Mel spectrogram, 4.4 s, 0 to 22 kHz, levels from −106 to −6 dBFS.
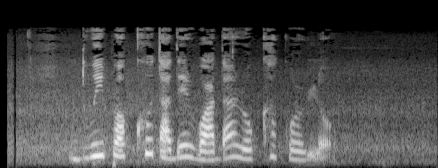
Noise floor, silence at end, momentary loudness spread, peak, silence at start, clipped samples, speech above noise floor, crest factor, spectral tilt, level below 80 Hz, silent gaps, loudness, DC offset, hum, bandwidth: -51 dBFS; 1.05 s; 16 LU; -2 dBFS; 0.2 s; under 0.1%; 31 dB; 20 dB; -4.5 dB/octave; -64 dBFS; none; -20 LUFS; under 0.1%; none; 11.5 kHz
